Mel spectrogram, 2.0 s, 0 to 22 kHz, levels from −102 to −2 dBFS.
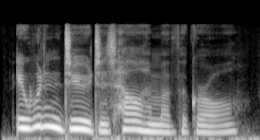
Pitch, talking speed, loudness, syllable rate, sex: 200 Hz, 275 wpm, -14 LUFS, 5.1 syllables/s, female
